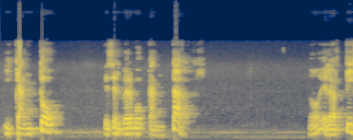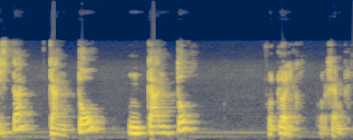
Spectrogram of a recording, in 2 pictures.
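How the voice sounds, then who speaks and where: The recording is muffled, but the man's medium-pitched, fairly bright voice swings widely in pitch as he teaches a primary class. His delivery is slow and repetitive, punctuated by "¿ah?" and "¿de acuerdo?" to check understanding.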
